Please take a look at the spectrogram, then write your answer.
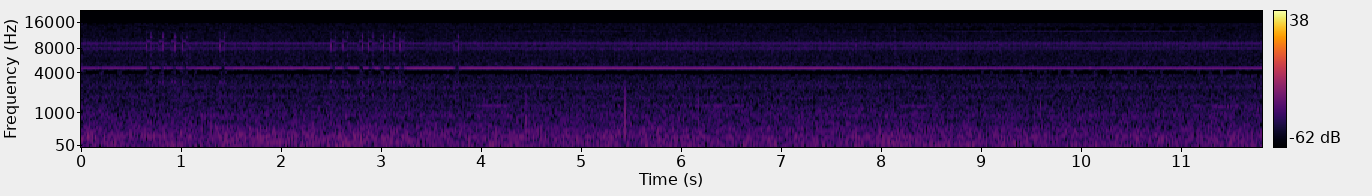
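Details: Hitachi 5K250 HTS542512K9SA00 120GB 2.5-inch laptop hard drive giving irregular clusters of short high-pitched beeps over a faint hiss, with very slow transfer speeds. The drive is suspected to be dying, not confirmed.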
